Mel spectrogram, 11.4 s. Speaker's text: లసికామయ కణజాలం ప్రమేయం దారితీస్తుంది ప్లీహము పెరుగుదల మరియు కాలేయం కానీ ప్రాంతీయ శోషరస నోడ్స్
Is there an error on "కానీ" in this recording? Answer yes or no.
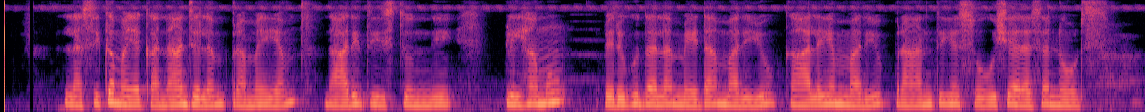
yes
